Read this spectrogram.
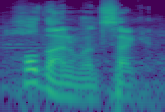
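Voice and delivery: low, quiet determined; gruff chef. Retold or imitated. Chef getting up to check claim, low quiet. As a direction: set off to prove it, low. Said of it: "He goes".

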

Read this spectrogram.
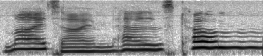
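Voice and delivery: slow dramatic villain line; villain gloat. Acted. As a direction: savor it like a supervillain. Christmas-loving host claims season.

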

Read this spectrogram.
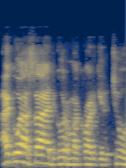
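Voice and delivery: ordinary talk, nothing marked

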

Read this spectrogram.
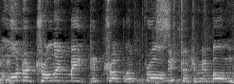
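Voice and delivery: very high, silly British squeal; hammed-up Brit at the top of the range; mock British accent. Riffing on Harry Potter for friends, high mock British accent.

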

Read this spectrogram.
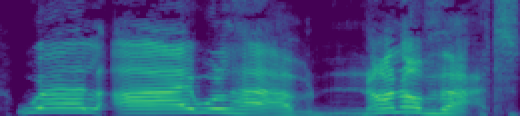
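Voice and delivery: a showy photographer holding court, unhurried; Boris voiced.

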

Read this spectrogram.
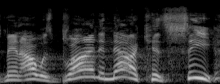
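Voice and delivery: loud, high-pitched joyful testimony; all excited. Acted. Healed man tells the Pharisees his story, excited. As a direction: blurt it out as the overjoyed healed man. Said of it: "And he's all excited".

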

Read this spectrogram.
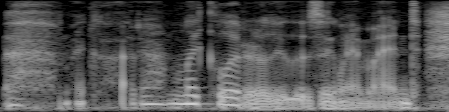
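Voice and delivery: very soft, sighing aside to herself; exasperated aside. Real, not acted. Host losing the word mid-story, soft exasperated aside. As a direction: drop far down in volume, sighing at yourself.

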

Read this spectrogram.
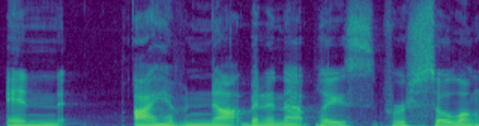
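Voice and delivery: normal talking voice

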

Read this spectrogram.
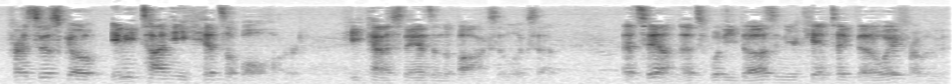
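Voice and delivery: ordinary delivery

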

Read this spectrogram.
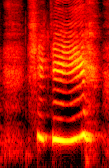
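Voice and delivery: very high squeaky cheer; squeaky anime girl. Retold or imitated. Cohost mocking anime girls, very high and squeaky. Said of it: "the little fucking squeaky voice".

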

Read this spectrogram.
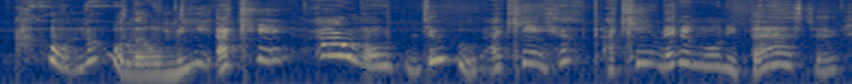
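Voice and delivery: high-pitched, pleading protest; exasperated helplessness. Retold or imitated. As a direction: plead that it's out of your hands. Acted helpless reply to irritated friend.

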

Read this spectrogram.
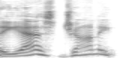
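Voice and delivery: usual speaking voice

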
